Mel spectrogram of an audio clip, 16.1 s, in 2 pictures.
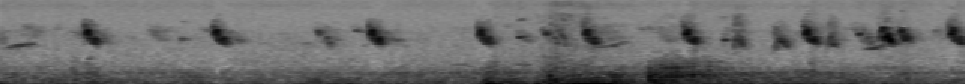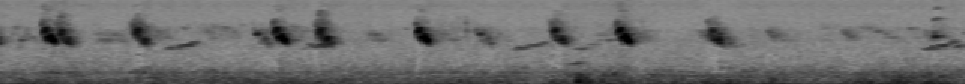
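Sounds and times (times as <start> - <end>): small bird chirping: 4.0 - 10.9.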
